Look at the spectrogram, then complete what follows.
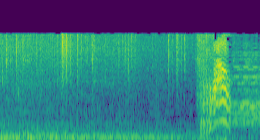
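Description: A cat lets out one loud, drawn-out meow near the end, rising and then falling in pitch, over a steady low rumbling background with no one talking.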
